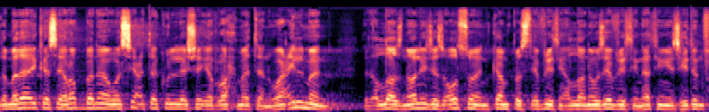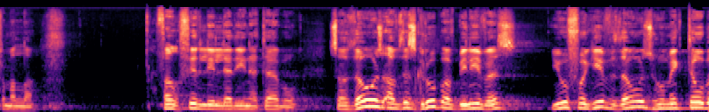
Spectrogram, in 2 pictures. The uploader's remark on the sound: at the Houghton Masjid (West Street)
